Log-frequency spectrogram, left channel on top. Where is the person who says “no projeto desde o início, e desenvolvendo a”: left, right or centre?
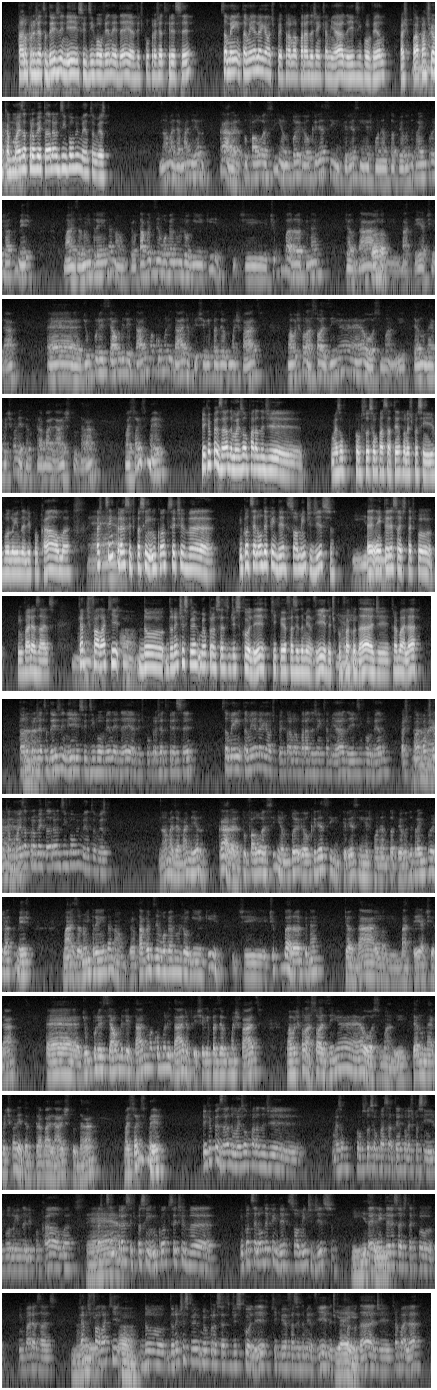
Left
